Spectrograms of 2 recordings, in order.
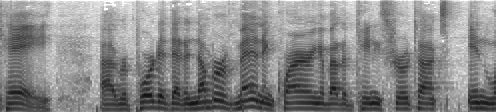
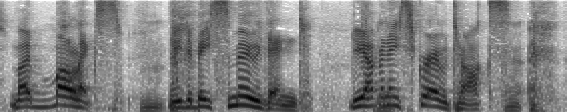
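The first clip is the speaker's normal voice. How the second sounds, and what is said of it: Put-on London accent. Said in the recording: “I would love to hear a Londoner calling a doctor ... That's the only accent I can do.”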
